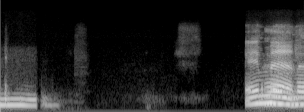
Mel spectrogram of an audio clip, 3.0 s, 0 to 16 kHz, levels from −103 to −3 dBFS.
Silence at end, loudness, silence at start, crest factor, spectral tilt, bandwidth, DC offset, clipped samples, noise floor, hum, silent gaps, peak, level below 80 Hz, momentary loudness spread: 0 s; -24 LUFS; 0 s; 22 dB; -6 dB/octave; 8 kHz; under 0.1%; under 0.1%; -82 dBFS; none; none; -4 dBFS; -72 dBFS; 17 LU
